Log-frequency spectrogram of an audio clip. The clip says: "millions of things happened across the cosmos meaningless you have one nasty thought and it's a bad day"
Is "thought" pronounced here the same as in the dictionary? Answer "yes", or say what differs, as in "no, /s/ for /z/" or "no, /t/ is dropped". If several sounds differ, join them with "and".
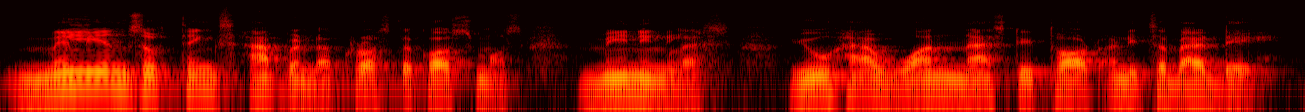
no, /t/ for /θ/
